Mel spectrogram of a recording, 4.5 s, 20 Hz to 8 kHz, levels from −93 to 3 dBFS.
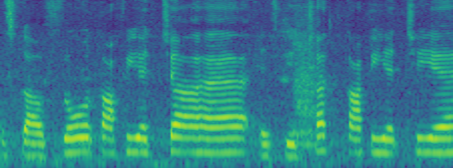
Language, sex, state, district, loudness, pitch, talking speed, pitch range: Hindi, female, Odisha, Malkangiri, -15 LUFS, 210 Hz, 130 wpm, 195-215 Hz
